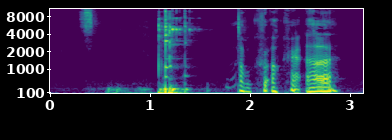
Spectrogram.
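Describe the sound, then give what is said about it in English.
A beer bottle is opened with a bottle opener: a short, bright hiss as the cap lets go, then a few light clinks, followed by people talking. “And to celebrate, we got a bad bottle opener.”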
